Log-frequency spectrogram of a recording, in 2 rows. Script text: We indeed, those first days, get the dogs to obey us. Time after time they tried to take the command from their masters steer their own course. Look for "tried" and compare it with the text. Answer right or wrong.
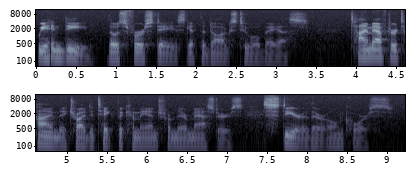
right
